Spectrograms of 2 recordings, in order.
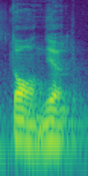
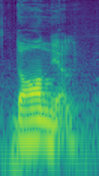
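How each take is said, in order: First: Both syllables are stressed evenly. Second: The stress falls on the first syllable.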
